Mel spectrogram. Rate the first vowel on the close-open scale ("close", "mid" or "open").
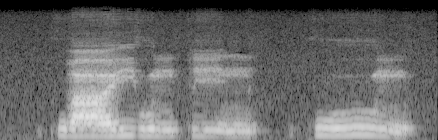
open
